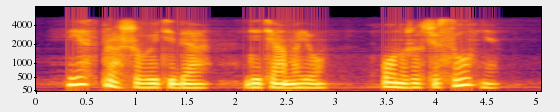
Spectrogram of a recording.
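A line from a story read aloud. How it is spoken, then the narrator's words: Soft, old man's voice. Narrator (Russian): старик улыбнулся страшной улыбкой и мягко сказал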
